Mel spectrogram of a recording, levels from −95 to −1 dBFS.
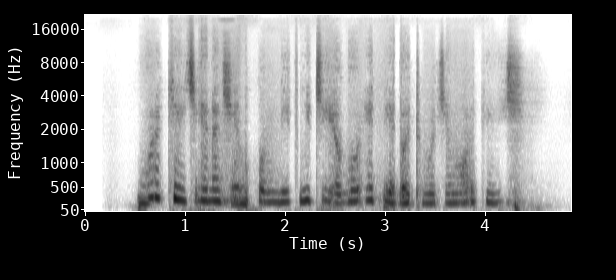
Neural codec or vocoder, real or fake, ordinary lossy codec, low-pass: codec, 44.1 kHz, 0.9 kbps, DAC; fake; none; none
